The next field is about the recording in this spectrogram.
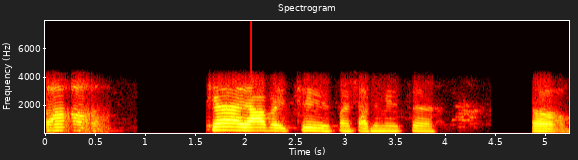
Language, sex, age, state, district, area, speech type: Maithili, female, 60+, Bihar, Samastipur, urban, conversation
